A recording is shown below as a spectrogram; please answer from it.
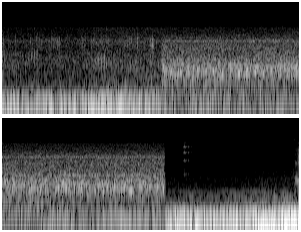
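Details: Broadband hiss and low rumble, like radio static or room noise, with no animal sounds. The hiss cuts off near the end, leaving a louder low hum.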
